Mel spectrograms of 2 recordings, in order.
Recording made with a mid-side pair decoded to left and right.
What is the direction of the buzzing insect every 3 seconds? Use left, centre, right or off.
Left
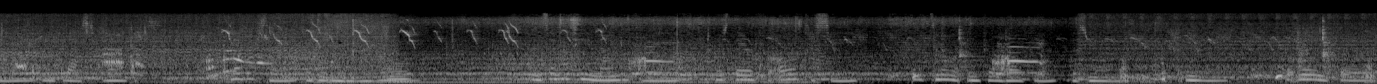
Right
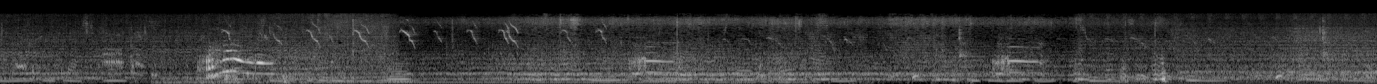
left, centre, right, right, right.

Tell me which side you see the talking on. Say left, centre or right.
left.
